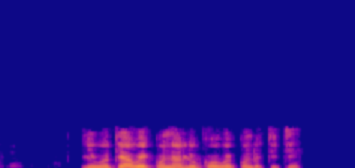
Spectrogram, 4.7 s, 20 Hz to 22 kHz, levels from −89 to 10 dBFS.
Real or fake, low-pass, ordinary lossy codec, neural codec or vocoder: real; 5.4 kHz; MP3, 32 kbps; none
